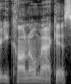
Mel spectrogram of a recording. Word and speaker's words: Economakis: back to the show today we have nectar economakis he's a partner at the pnr nectar welcome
